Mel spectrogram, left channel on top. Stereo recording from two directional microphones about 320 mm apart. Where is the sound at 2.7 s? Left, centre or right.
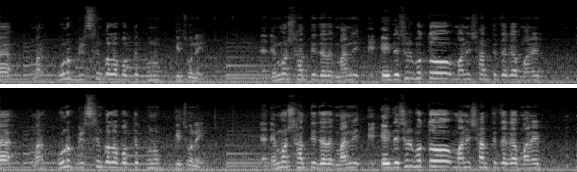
Right.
